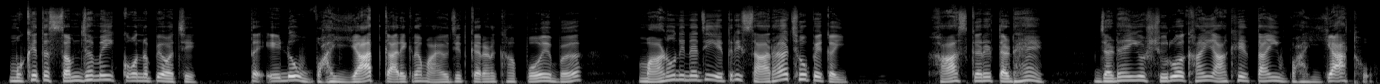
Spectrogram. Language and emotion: Sindhi, disgusted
